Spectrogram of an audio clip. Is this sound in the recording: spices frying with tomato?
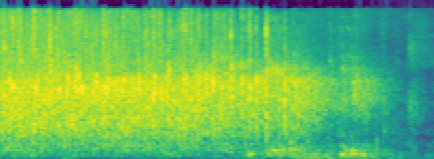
no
